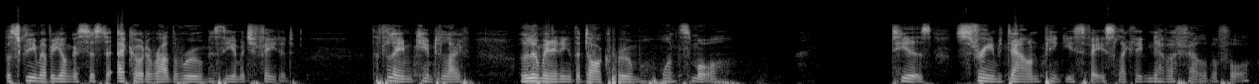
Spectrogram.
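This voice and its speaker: Creaky-voiced man reading a dark story. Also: medium pitch, flat delivery, normal speed. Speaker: fan fiction reader. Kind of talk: dramatic scripted story narration. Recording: dull, muffled home recording.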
